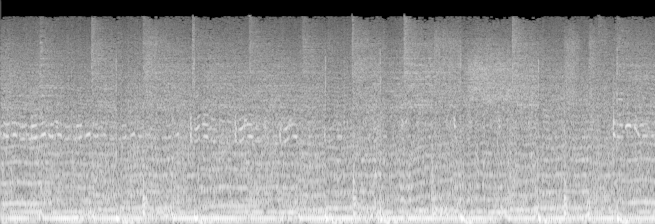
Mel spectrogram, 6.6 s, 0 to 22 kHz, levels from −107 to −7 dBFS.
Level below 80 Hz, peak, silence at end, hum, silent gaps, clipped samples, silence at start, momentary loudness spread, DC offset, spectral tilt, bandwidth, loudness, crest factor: -22 dBFS; -4 dBFS; 0 s; none; none; under 0.1%; 0 s; 1 LU; under 0.1%; -5 dB/octave; 16.5 kHz; -13 LUFS; 8 dB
